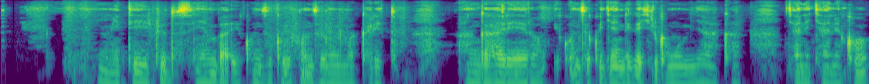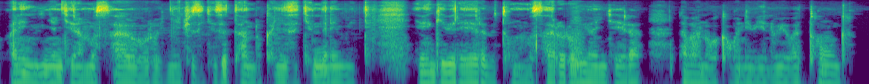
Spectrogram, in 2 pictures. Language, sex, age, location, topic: Kinyarwanda, male, 25-35, Huye, agriculture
